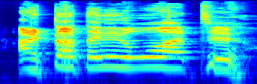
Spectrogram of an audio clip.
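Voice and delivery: high, loud, drawn-out protest; incredulous shout. Acted. Player reacting to misheard burn order, high incredulous shout. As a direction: shout it in comic disbelief. Blurts out misheard plan, laughing after.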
